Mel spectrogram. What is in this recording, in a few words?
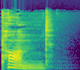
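"pond", British English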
